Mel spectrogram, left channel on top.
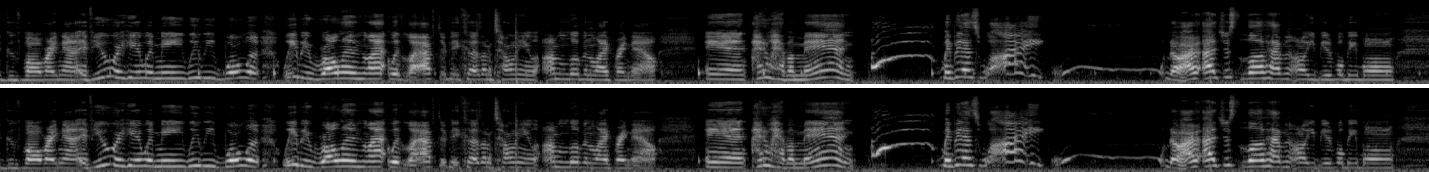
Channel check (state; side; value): normal; both; correlation 0.19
